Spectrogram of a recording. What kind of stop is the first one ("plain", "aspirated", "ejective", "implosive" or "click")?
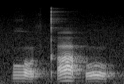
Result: ejective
